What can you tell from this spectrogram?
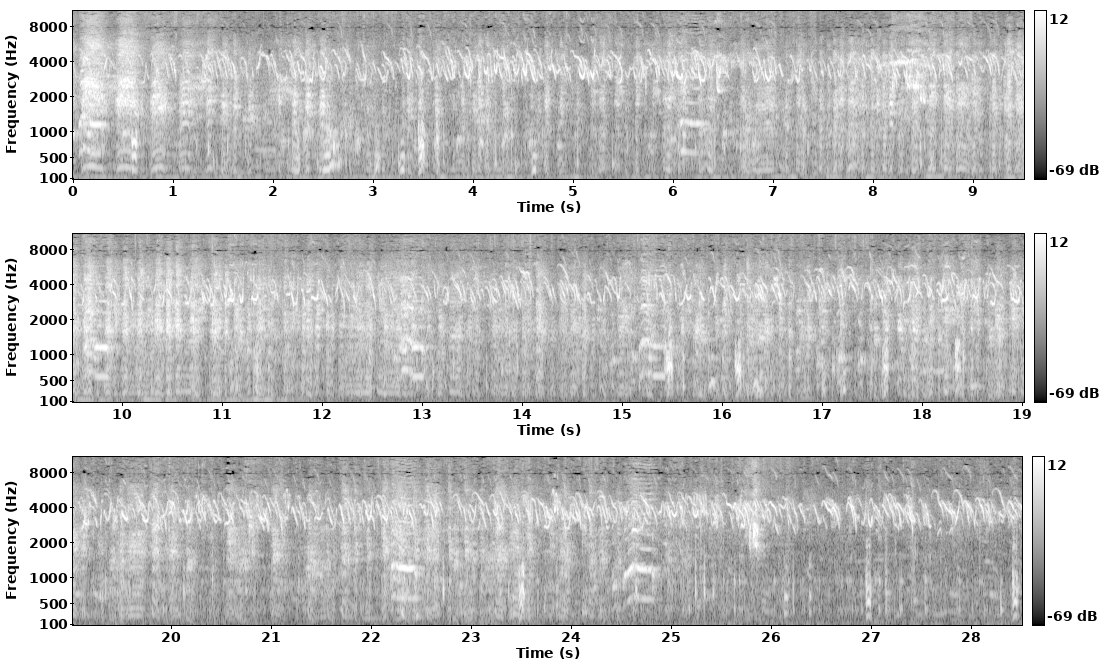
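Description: A crowd of chicks peeping continuously in a dense high chorus, with short lower clucks from a hen now and then.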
